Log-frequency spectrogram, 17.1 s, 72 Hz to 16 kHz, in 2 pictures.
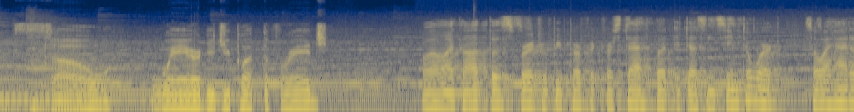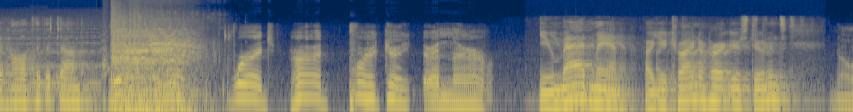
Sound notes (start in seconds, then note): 9.6 coach elson grunts, principal screams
